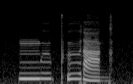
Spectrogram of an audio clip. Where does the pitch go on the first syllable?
high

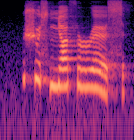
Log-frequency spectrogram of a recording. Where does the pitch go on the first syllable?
falling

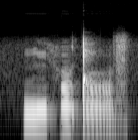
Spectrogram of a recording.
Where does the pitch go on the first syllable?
low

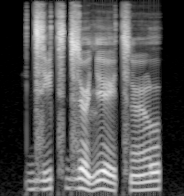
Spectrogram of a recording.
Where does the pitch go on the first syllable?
rising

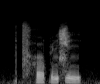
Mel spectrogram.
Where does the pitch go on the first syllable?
low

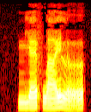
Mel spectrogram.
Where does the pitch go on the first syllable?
rising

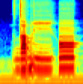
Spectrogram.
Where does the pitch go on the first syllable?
rising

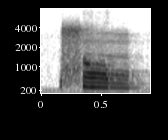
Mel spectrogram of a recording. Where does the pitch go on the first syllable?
falling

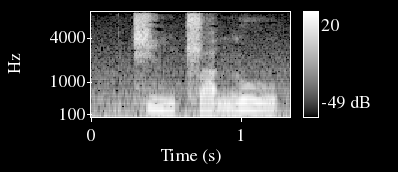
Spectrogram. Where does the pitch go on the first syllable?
falling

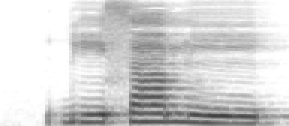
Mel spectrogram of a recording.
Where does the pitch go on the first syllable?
low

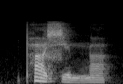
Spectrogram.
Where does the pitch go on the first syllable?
falling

